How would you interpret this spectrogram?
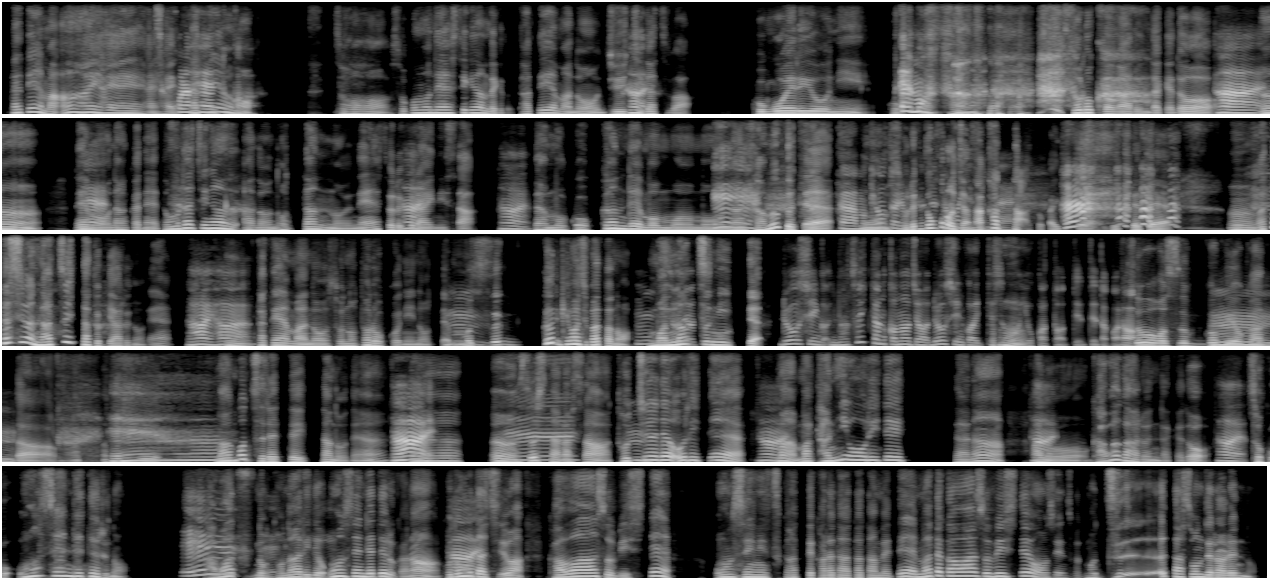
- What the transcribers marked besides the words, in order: laugh; laugh; other background noise; tapping
- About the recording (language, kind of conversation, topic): Japanese, unstructured, 家族で旅行した中で、いちばん楽しかった場所はどこですか？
